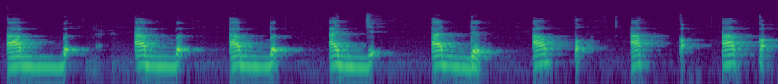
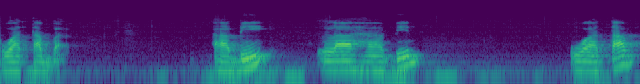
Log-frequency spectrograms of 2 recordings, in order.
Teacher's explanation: kita perlu menggunakan pantulannya tersebut dengan menambah tekanan, karena fungsi tasdid itu adalah menekan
